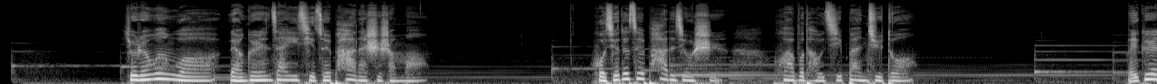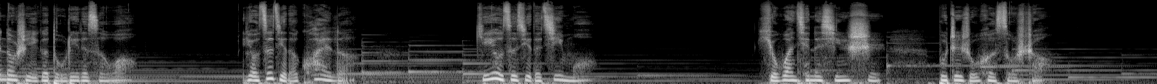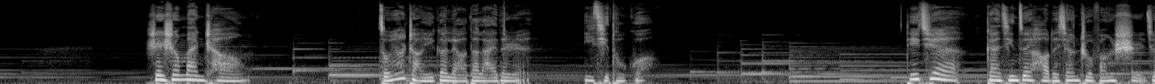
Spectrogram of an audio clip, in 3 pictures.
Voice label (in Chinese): 女 情感 温暖伤感; 蕊希风格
